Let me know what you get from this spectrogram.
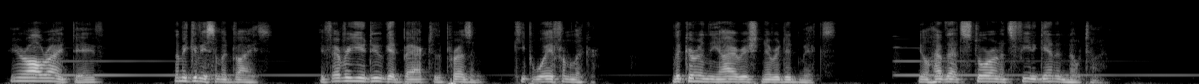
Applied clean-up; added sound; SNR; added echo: none; Chink, clink; 20 dB; none.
